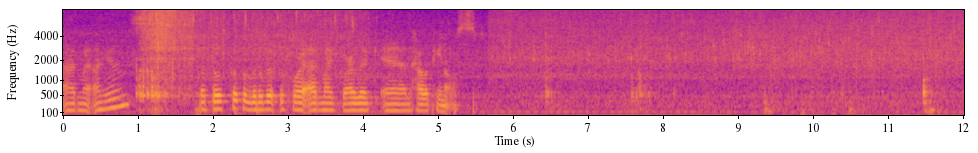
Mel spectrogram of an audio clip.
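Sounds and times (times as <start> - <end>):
vegetables sizzling in hot oil: 1.0 - 4.2, 5.7 - 12.0.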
